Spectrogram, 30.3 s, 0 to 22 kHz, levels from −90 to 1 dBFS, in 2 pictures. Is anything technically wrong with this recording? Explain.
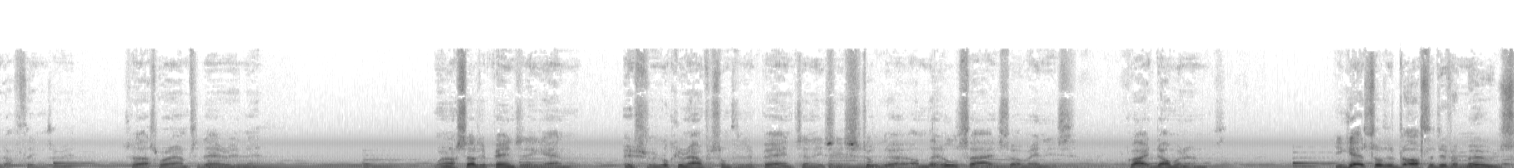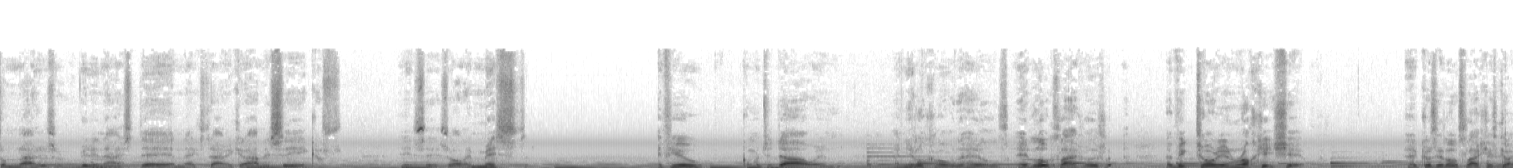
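Yes. A mains buzz runs through the whole clip, start to finish. It sits roughly 20 dB below the wanted sound. The base frequency is 60 Hz. Something in the chain, such as a dimmer, a rectifier or a missing shield, lets sharp switching spikes through twice per mains cycle. Those spikes stack harmonics of 60 Hz up into the kilohertz range. The result is a steady, raspy buzz rather than a smooth hum.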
